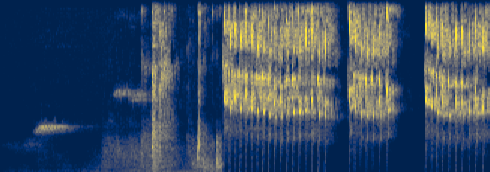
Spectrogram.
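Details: Brown cililin in a bird-keepers' training recording of its rapid burst song: very fast, buzzy, high-pitched pulsed trill delivered in three bursts separated by short gaps, preceded by a soft thin whistle and a rushing noise.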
